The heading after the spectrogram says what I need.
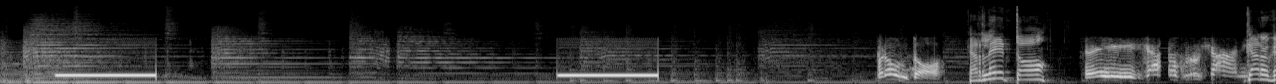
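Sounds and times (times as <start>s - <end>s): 
music: 0.0s - 12.7s
ringback tone of an outgoing telephone call: 0.6s - 1.6s, 5.6s - 6.6s
speech: 9.8s - 12.7s.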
